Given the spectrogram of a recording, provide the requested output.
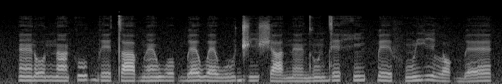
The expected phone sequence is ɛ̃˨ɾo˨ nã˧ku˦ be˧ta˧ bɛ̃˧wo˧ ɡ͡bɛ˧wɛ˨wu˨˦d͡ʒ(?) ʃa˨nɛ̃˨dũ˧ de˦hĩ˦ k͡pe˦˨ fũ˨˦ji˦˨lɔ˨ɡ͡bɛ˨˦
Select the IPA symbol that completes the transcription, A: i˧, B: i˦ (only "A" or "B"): A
